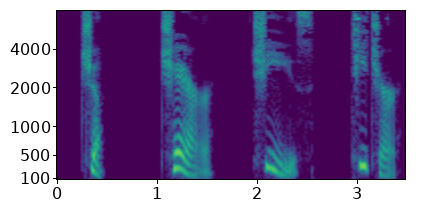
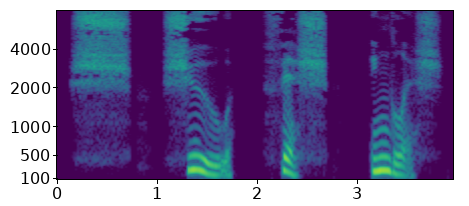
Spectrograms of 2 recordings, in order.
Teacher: Put your hand in front of your mouth. If you feel a short puff of air, it's CH.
